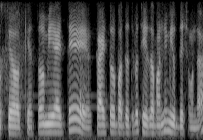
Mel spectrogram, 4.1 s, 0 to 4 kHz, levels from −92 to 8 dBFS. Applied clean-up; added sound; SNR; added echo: neural mask model DeepFilterNet 3.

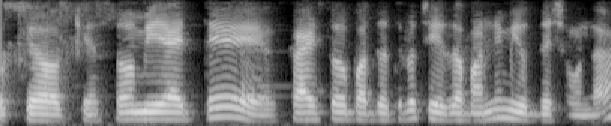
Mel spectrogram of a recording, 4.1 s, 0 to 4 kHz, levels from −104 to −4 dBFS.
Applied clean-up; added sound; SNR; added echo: classical method log-MMSE.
